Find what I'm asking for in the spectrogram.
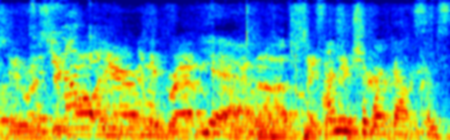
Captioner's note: people chattering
